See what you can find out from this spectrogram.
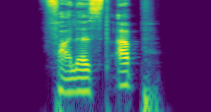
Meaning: second-person singular subjunctive I of abfallen
- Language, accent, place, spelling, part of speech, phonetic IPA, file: German, Germany, Berlin, fallest ab, verb, [ˌfaləst ˈap], De-fallest ab.ogg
